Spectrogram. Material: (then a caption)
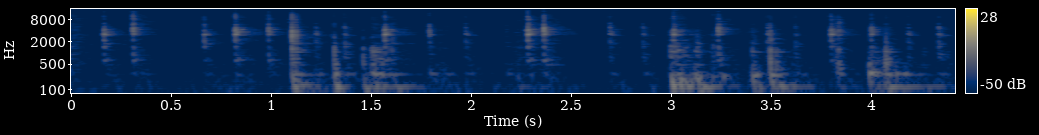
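Clay, goatskin. A small hollow clay drum with a stretched goatskin head, held in one hand, is tapped and drummed on the skin with the fingertips and long nails of the other hand. Quick, light, irregular taps carry a soft papery click over a low, hollow thump, with a few harder strikes that boom deeper. Each note dies away almost at once.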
